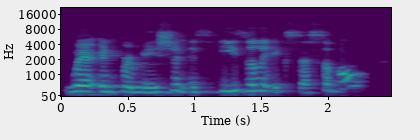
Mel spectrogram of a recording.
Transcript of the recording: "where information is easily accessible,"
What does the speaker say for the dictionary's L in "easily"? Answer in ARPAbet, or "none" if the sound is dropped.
L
